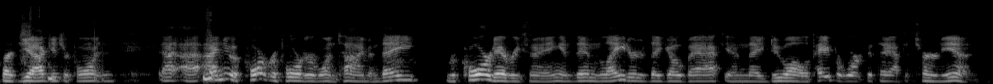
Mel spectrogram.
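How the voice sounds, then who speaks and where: The speaker has a Southern US accent and a fairly quick pace. Pitch varies in an ordinary way, while loudness swings widely. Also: man, fairly high pitch for a man. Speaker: writing group member. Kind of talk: casual chat.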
